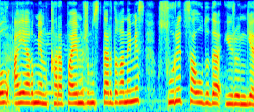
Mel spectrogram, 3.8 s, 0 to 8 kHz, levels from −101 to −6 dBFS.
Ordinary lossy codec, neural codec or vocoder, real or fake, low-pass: none; none; real; none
